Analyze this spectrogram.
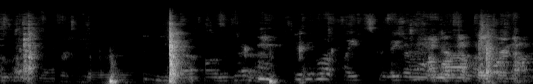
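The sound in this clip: Clattering dishes and cutlery as dishes are rinsed and washed in a farmhouse kitchen: sharp knocks and scrapes come in irregular bursts, mixed in with ongoing conversation.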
